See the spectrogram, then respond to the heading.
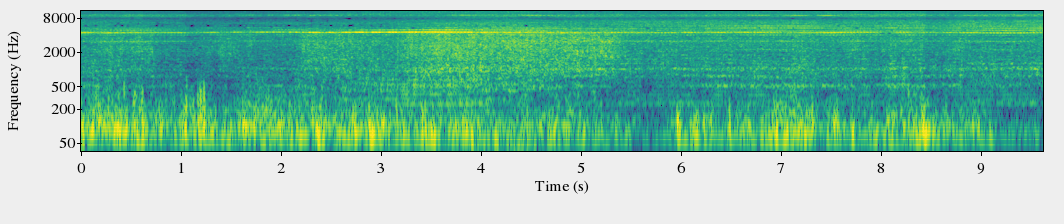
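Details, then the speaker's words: Helicopter with the tail rotor perpendicular to the observer: a faint high tail-rotor screech over a low, steady main-rotor thump with a soft whoosh, slower and deeper than the drone and less gurgling. Normal rotor sound. "notice how the sound from the main rotor is at a much lower frequency because it spin slower than on the Drone but it makes less of a gurgling sound as if something as if the Wake from the rotor is hitting something"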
